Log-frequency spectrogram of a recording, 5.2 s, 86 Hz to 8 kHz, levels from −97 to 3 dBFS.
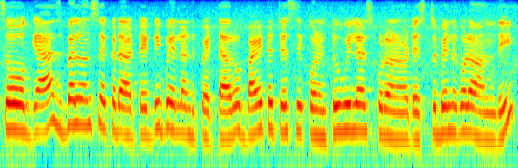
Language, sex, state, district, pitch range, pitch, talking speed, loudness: Telugu, female, Andhra Pradesh, Annamaya, 215-245 Hz, 230 Hz, 195 wpm, -14 LUFS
